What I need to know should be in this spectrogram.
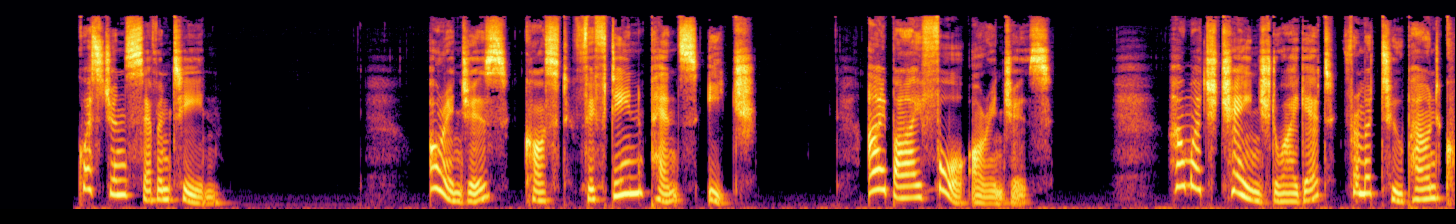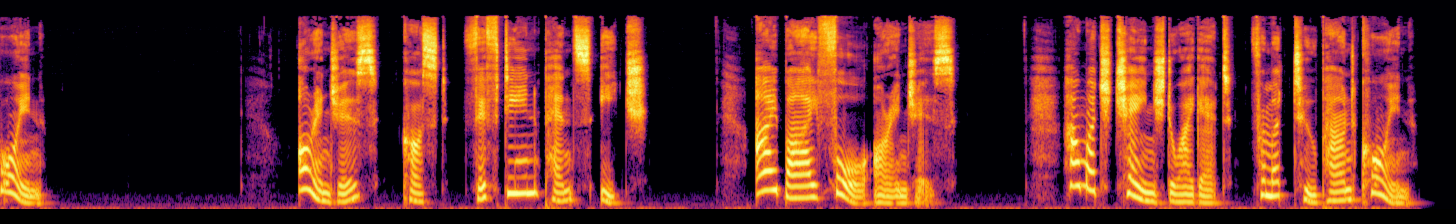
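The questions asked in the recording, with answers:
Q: I buy 4 oranges. How much change do I get from a £2 coin?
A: £1.40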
